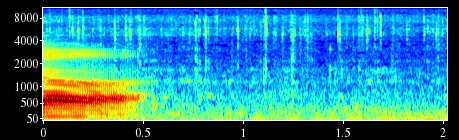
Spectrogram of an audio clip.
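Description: A man's voice drawing out a single word, then about a second and a half of faint, lightly crackling background noise.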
